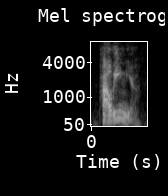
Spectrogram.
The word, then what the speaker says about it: Paulinho: playing someone like Paulinho. Paulinho, that's how you pronounce it.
